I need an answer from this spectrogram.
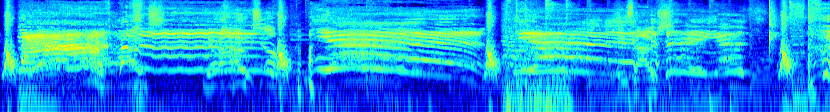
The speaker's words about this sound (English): Remember you got so annoyed at my screaming that you told me off air, please stop it. And then you didn't.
